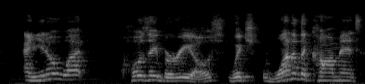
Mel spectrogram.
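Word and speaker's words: Berríos: It is not Berrios, and it was the most helpful comment of all of your comments. He's like, it is pronounced like burrito, but you take the T off.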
